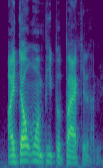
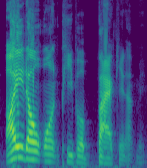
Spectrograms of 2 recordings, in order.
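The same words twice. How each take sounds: First: Said in the usual way. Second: Louder, punching "I" and "don't"; emphatic. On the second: Real, not acted. To the viewers, loudly refusing a rowdy wedding. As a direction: hit "I don't want people barking at me" hard.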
